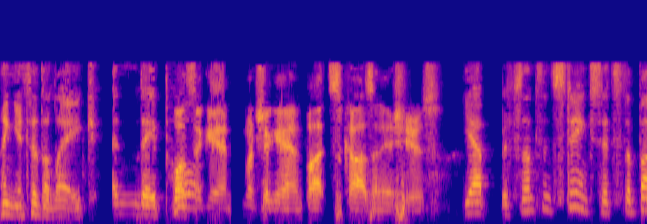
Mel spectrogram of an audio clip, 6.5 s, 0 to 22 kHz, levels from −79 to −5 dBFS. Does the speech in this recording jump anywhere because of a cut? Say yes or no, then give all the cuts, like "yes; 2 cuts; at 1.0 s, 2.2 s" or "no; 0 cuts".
yes; 2 cuts; at 1.4 s, 3.0 s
